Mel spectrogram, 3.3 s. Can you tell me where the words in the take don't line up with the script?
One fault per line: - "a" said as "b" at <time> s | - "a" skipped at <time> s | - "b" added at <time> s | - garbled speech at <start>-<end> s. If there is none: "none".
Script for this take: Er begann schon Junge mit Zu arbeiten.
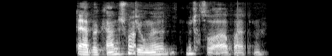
none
